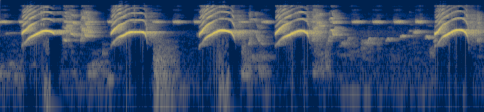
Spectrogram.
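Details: Asian pied myna singing hard, with a run of loud arched whistled notes nearly once a second, a high thin repeated pip in the background, and a brief pause before the last note.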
